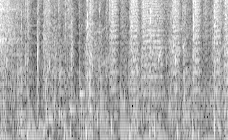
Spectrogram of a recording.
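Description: Horse hooves in the video game Pokémon Legends: Z-A clip-clop in a steady quick rhythm over a constant hum of game music and ambience, moderately quiet.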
